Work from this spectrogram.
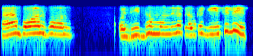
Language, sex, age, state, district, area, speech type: Bengali, female, 30-45, West Bengal, Darjeeling, urban, conversation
